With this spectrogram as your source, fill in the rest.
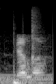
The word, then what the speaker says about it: Villa: Now, listen, on the website, folks, it's not V-I-A, it's V-I-L-L-A, so you got to go Natalie Villa. Now, I know some of you might pronounce that Villa like I do because I'm just a weirdo. But anyway, it's Natalie Villa.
